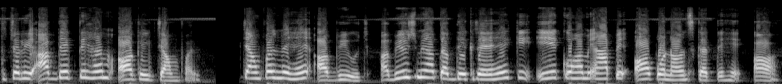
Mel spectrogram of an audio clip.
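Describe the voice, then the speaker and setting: Patient woman teacher, pitched a little high, dry and close, repeats every example word. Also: lively intonation, normal speed, no room sound. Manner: patient, explains step by step and repeats words. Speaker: English pronunciation teacher. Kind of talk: classroom-style video lesson.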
